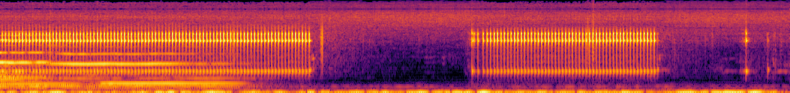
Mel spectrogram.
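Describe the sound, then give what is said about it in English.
A telephone rings twice through a phone line, a call placed from a phone booth to a cafe; each long buzzing ring is separated by a pause, sounding thin, with no one speaking. “I waited around the lobby for a while, then stepped into a phone booth and called the tambourine.”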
